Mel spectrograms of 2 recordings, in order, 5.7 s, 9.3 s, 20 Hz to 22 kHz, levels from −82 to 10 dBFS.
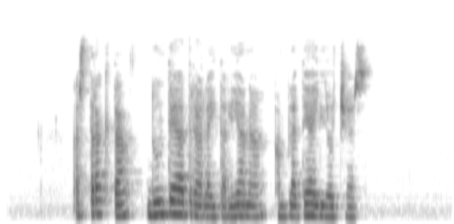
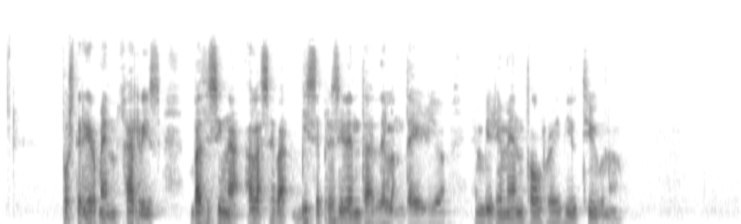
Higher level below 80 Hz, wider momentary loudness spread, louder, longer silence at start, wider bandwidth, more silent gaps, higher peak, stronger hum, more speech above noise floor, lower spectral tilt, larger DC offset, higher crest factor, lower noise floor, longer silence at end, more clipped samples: second, -82 dBFS vs -58 dBFS; second, 9 LU vs 13 LU; about the same, -30 LUFS vs -31 LUFS; about the same, 0.9 s vs 0.8 s; about the same, 11 kHz vs 11.5 kHz; neither; second, -10 dBFS vs -6 dBFS; neither; about the same, 39 dB vs 42 dB; about the same, -4.5 dB/octave vs -3.5 dB/octave; neither; second, 20 dB vs 26 dB; second, -68 dBFS vs -73 dBFS; second, 1.05 s vs 1.55 s; neither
